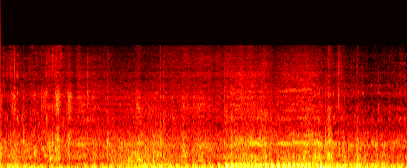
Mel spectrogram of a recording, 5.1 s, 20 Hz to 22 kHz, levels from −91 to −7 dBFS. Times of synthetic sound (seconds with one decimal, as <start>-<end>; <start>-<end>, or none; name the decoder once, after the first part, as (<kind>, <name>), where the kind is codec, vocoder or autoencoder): 0.8-3.9 (autoencoder, DAC-VAE)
